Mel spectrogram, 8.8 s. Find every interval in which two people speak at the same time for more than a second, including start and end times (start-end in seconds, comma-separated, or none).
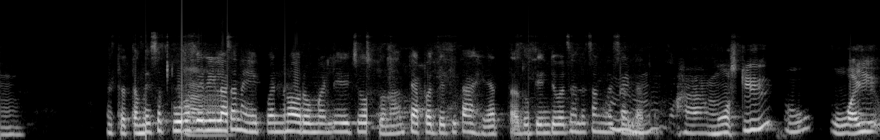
none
